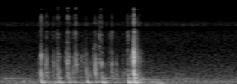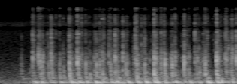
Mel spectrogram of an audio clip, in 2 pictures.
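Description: Fingertip typing on the plastic cat-themed keycaps of a Hansung capacitive keyboard produces soft, deep, muffled thocks. A short burst of keystrokes ends with one louder strike, then a quiet pause, then steady, rapid typing through to the end.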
